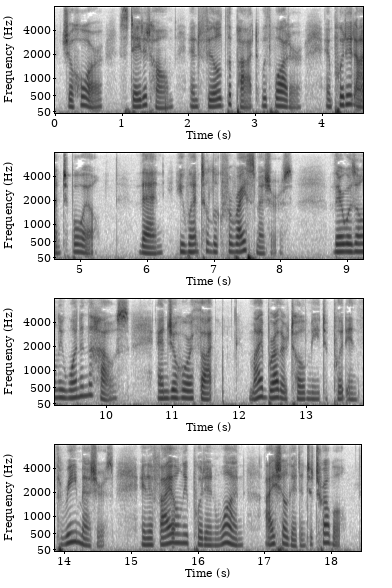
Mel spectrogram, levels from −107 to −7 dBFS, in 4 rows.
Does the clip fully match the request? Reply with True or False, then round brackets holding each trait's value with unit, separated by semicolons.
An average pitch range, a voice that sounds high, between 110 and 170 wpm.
False (3.2 semitones; 205 Hz; 180 wpm)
